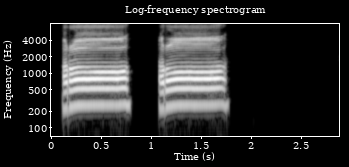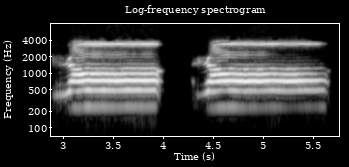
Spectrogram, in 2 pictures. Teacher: naikkan suara ke bagian depan karena dia tebal tafhim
